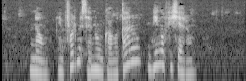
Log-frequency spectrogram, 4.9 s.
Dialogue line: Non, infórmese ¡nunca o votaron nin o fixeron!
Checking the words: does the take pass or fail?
pass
